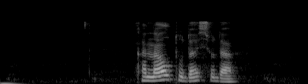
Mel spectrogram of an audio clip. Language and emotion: Russian, neutral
